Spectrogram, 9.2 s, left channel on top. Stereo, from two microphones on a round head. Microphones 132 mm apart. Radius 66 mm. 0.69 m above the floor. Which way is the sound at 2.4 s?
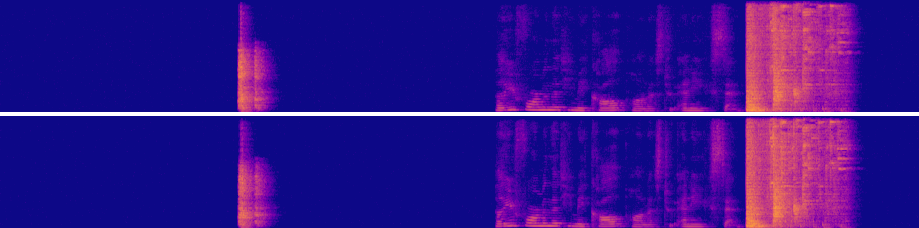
55° left (ahead or behind).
